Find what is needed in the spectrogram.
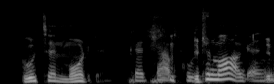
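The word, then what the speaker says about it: Morgen: tell our foreigner friends we emphasize the but when we do say it like daily we just say mo like it's more smooth and fast without like it's mo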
